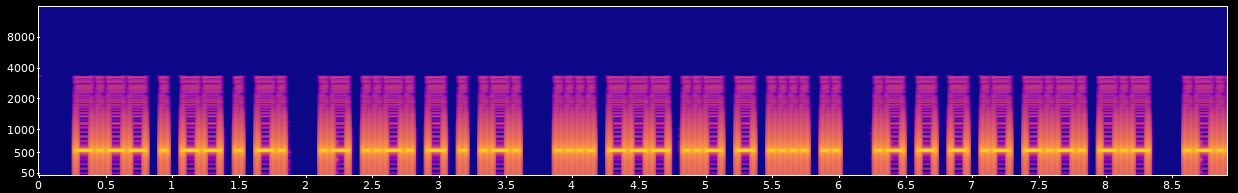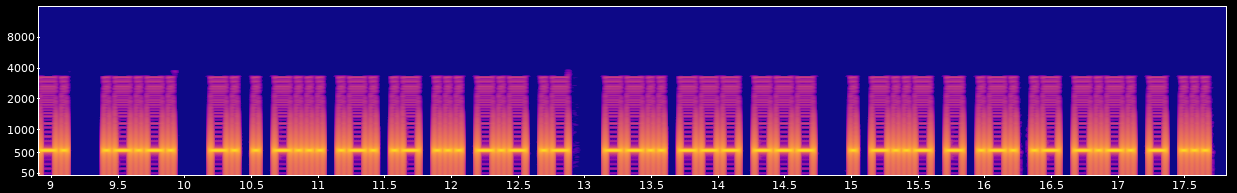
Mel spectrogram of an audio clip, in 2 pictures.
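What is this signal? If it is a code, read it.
Morse code, heard as a keyed tone, about 30 wpm, 550 Hz. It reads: YEMEN AFTER HOUTHI ATTACK <AR> <AR> NEBRASKA ZOO EXTRACTS
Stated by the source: Morse news headlines sent at 30 words per minute.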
